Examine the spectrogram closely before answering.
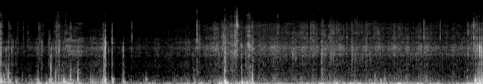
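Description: A mountain bike riding down a leaf-covered forest dirt trail: the tyres rumble over the ground and the bike rattles and clatters with irregular knocks over the bumps, with wind rumble on the camera microphone.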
